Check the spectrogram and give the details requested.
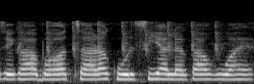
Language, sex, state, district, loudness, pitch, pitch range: Hindi, female, Bihar, Katihar, -14 LUFS, 235 Hz, 235-240 Hz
